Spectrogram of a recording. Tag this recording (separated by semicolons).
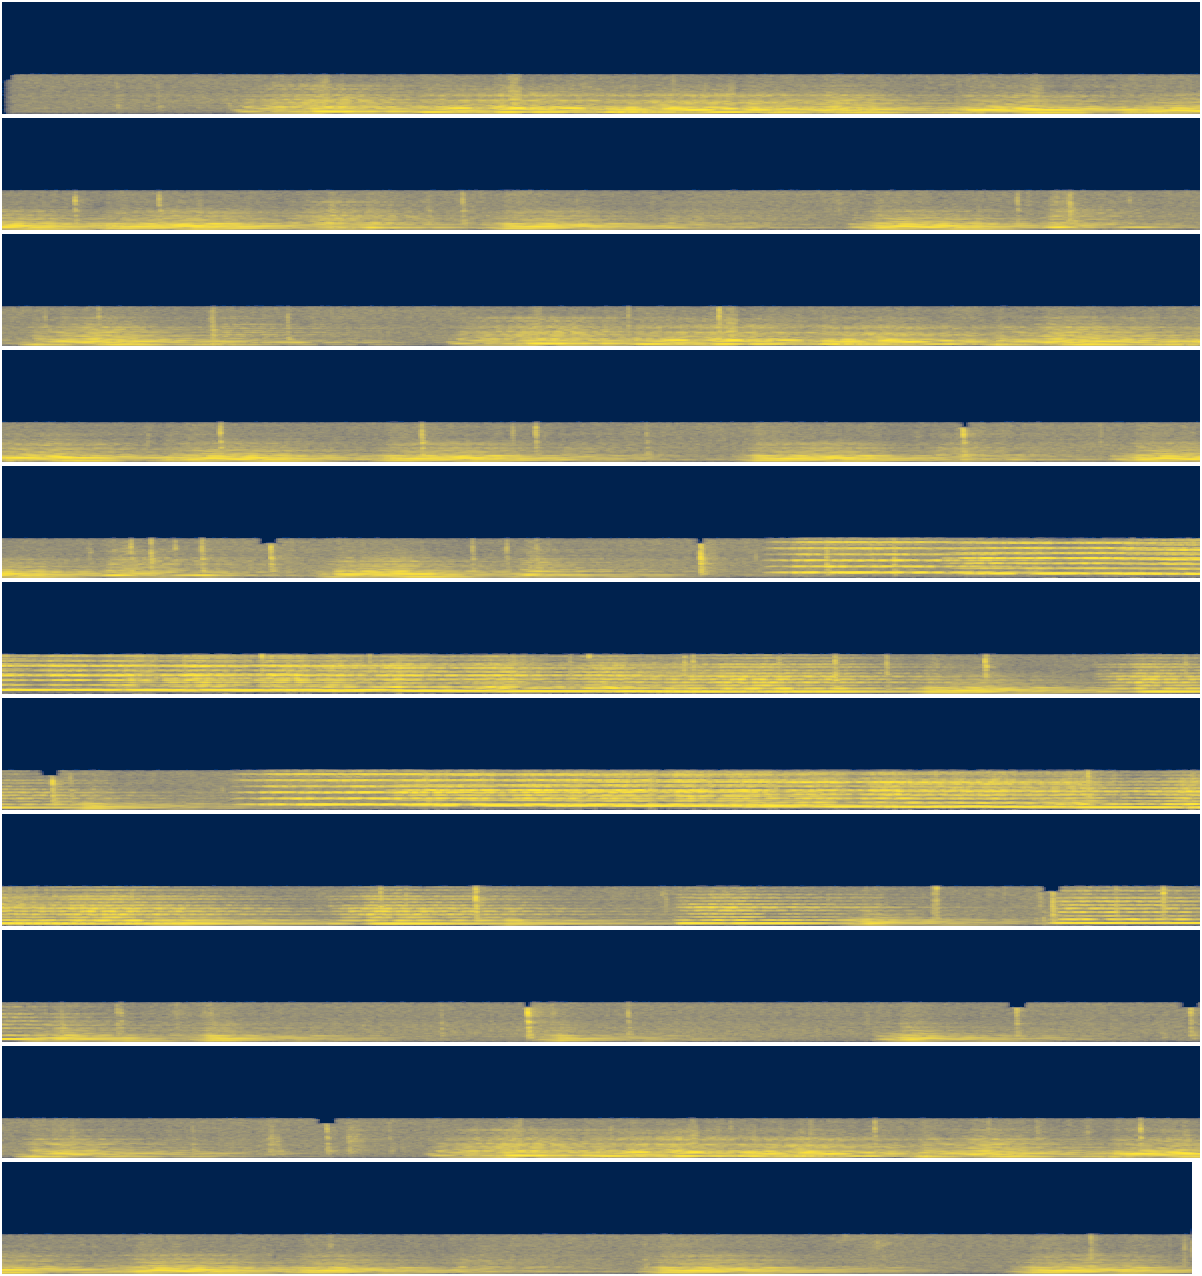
Creepy; Dramatic; Scale; Slow; Sound; Strings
